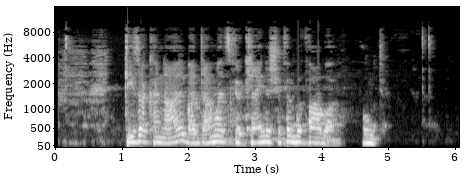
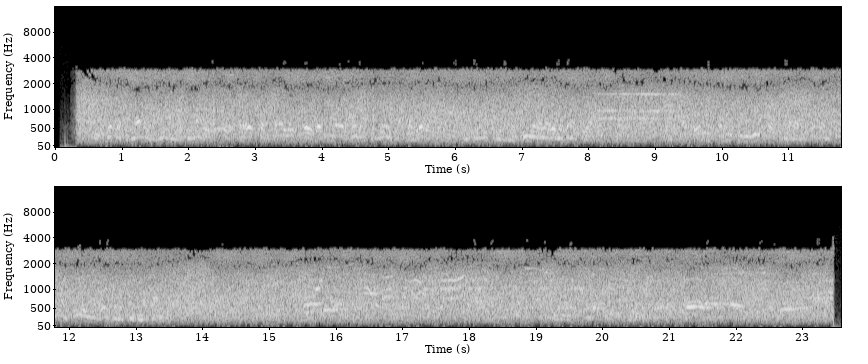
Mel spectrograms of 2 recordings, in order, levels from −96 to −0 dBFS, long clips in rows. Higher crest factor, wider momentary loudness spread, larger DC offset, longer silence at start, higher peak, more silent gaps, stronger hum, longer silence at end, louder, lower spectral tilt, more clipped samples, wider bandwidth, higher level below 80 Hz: about the same, 12 dB vs 12 dB; first, 19 LU vs 2 LU; neither; about the same, 0.05 s vs 0.15 s; about the same, 0 dBFS vs -2 dBFS; neither; neither; first, 1.15 s vs 0.1 s; first, -12 LUFS vs -15 LUFS; second, -6 dB/octave vs -11 dB/octave; neither; first, 9.4 kHz vs 4.2 kHz; first, -42 dBFS vs -56 dBFS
